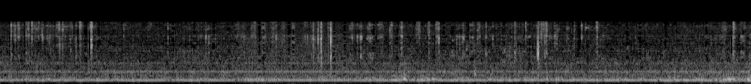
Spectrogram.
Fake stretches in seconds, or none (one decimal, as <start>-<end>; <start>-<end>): 0.0-2.4; 3.5-7.5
